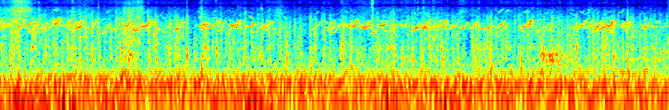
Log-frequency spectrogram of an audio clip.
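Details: Baby chicks keep up rapid thin high peeps in a busy overlapping chorus, partly masked by scratchy rustling and pattering noises and a low hum.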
